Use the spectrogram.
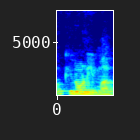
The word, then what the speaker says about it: किरोड़ी मल: college है तो आप ही लोग अधिकांश लोग करोड़ी मल ही समझते होंगे कि करोड़ी मल कॉलेज क्योंकि हमारी फ्लो फ्लो में वो करोड़ी मल ही बन चुका है लेकिन वो उसका जो सही उच्चारण है वो किरो मल है क्योंकि करोड़ से मिलता हुआ है तो उसे थोड़ा डिफरेंट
